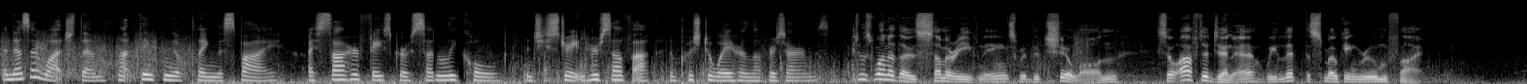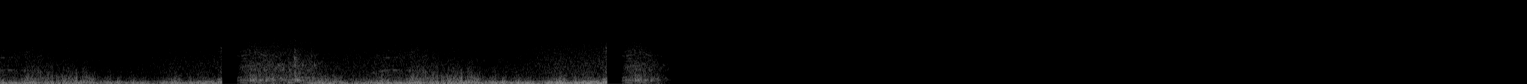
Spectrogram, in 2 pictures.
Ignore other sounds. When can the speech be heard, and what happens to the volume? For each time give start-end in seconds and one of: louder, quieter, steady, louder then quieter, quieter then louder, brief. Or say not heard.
0.0-14.2 steady.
